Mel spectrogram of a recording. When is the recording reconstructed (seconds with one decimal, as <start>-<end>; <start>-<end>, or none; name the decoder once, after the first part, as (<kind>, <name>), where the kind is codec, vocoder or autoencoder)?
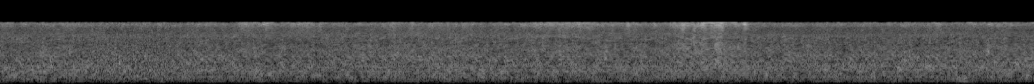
0.0-0.9 (vocoder, HiFi-GAN); 1.7-10.3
